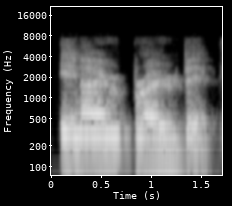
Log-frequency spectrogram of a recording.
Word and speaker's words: Inobrodib: This relates to something else that you said earlier, which is, you know, how do you pronounce the name of your drug? Well, it's Inobrodib.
